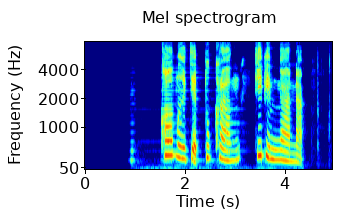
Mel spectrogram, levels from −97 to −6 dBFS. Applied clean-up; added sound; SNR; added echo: neural mask model DeepFilterNet 3.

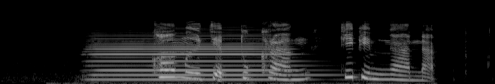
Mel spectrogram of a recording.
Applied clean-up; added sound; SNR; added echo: none; Bowed string instrument; 2 dB; none.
